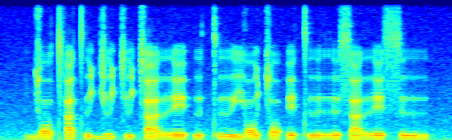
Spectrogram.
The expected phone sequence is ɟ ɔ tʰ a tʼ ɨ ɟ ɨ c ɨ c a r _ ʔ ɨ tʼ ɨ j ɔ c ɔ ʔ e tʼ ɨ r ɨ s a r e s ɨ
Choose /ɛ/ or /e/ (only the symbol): e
